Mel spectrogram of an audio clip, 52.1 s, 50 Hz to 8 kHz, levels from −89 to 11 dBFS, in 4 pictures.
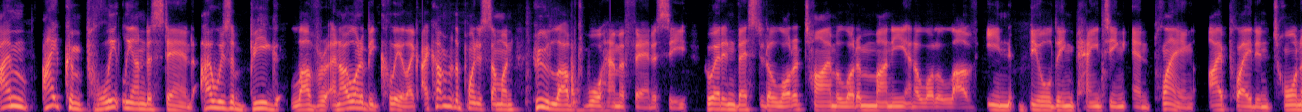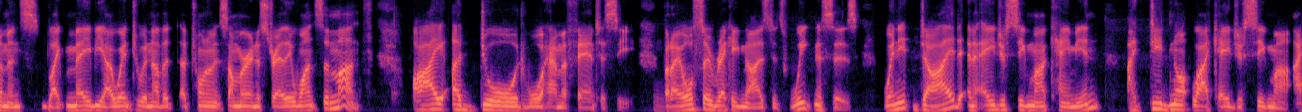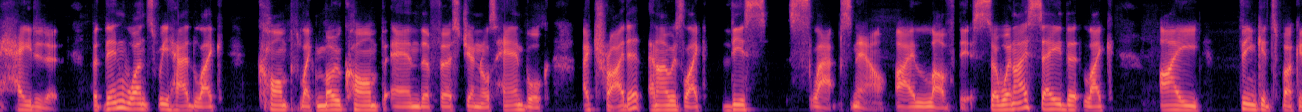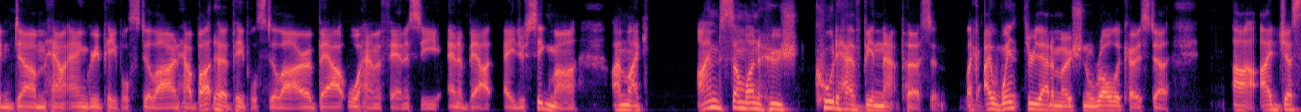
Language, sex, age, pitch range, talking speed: English, male, 20-39, 105-140 Hz, 200 wpm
